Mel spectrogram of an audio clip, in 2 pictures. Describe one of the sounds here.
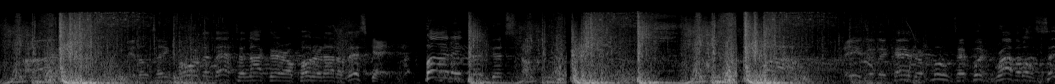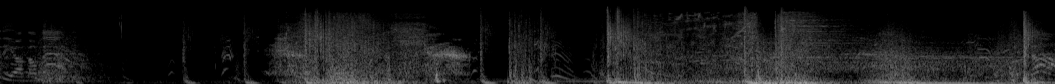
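Cartoonish punches and blows thud and crack in a fast fight.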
